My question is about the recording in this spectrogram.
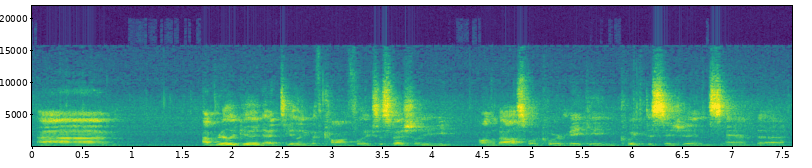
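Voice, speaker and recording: In a mock job interview staged in a classroom, a young male student from Canada plays the nervous applicant. His mid-range voice is monotone and halting, peppered with uhs and ums, captured from across a noisy, echoey room, distant from the mic.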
